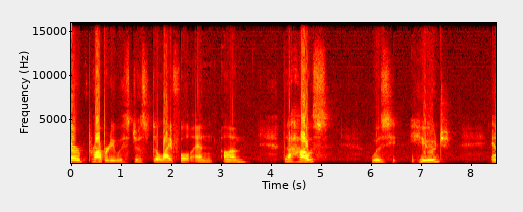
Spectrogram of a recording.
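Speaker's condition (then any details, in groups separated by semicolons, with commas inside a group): ALS; shortly after diagnosis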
